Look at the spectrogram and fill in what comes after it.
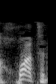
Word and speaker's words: what: 里面这个 what 的 H 啊不发音，所以只念 what。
